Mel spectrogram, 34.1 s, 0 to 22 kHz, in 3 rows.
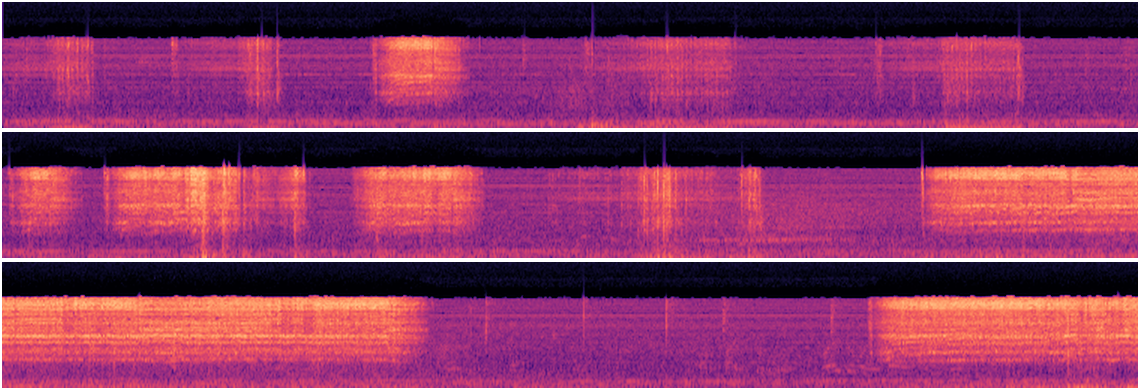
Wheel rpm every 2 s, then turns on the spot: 0, 20, 10, 10, 10, 10, 40, 40, 10, 10, 70, 110, 110, 30, 0, 30, 110.
6-10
